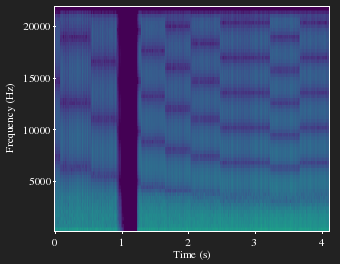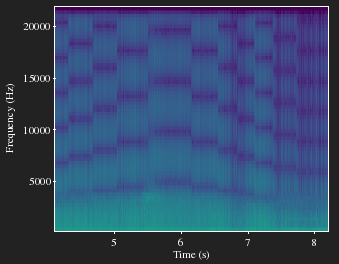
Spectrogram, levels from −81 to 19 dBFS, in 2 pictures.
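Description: Throughout the clip of everyday sounds, buffer tearing adds a robotic buzz at about 345 Hz, a rate that fits a 128-sample buffer. The writing and reading sides of the ring buffer have drifted so that they cross inside every period, leaving roughly a tenth of each buffer filled with audio from about 10 ms earlier. Each of these stale stretches has hard joins at both ends. The rattle rides on the sound and drops away wherever the signal is quiet. The band ends at 4 kHz, as expected from the G.711 mu-law call path.

From 0.92 to 1.26 s there is a call audio freeze. The last sound carries on as a fading buzz, then goes silent for about 200 ms of the 315 ms filled stretch. The likely cause is delayed packets draining the jitter buffer. When audio returns it picks up exactly where it stopped, so nothing is lost. The gap does push everything after it about 315 ms later.

From 7.02 s to the end at 8.21 s, a jitter buffer speed-up plays the audio at about 108% of normal speed. 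The receiver was holding more audio than its target delay, so it cut short pitch-period-sized pieces in quick succession, removing around 100 ms in total. Pitch stays unchanged, but events arrive sooner and the final second sounds hurried.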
